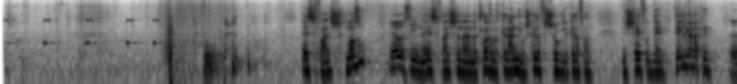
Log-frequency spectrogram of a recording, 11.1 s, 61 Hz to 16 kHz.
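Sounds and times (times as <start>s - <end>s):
short electronic beeps: 0.1s - 2.5s.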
